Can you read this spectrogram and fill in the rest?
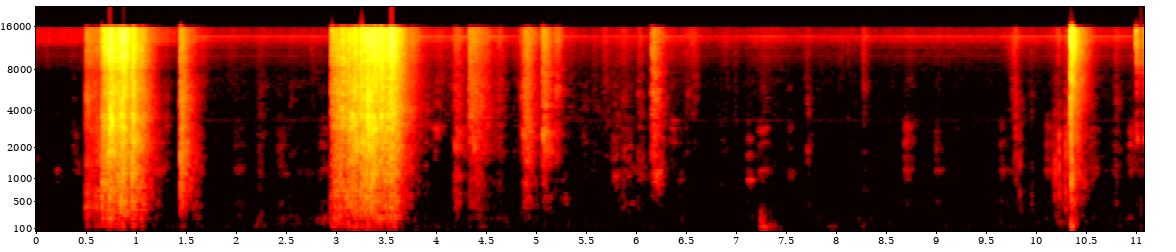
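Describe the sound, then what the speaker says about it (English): Tarot cards shuffled by hand in a few short, crisp bursts of riffling and flicking, with quieter card taps and rustles in the gaps between, close and alone with no talk. "I'm gonna shuffle better."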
